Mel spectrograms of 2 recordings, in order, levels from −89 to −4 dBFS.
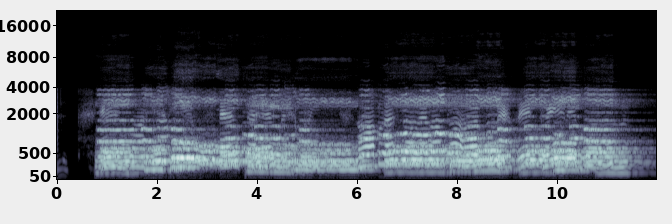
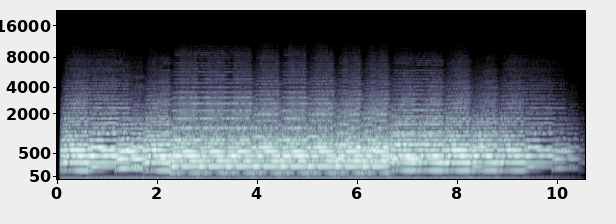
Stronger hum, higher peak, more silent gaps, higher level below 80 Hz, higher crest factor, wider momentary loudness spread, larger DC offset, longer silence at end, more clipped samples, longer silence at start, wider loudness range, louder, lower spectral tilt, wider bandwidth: neither; second, -8 dBFS vs 0 dBFS; neither; second, -80 dBFS vs -62 dBFS; about the same, 16 dB vs 12 dB; about the same, 7 LU vs 6 LU; second, under 0.1% vs 0.5%; about the same, 0.15 s vs 0.15 s; neither; first, 0.75 s vs 0.05 s; about the same, 3 LU vs 2 LU; second, -24 LUFS vs -14 LUFS; about the same, -7 dB/octave vs -8 dB/octave; first, 8.2 kHz vs 7.2 kHz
